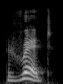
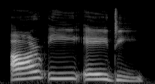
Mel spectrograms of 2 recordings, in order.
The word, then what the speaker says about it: read: the case of read the past form of read is red though you will be spelling it as r-e-a-d it has to be pronounced as red only and not read we can use auxiliaries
